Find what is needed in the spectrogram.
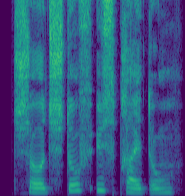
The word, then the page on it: Schàdstoffüssbreitùng: Bas Rhin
